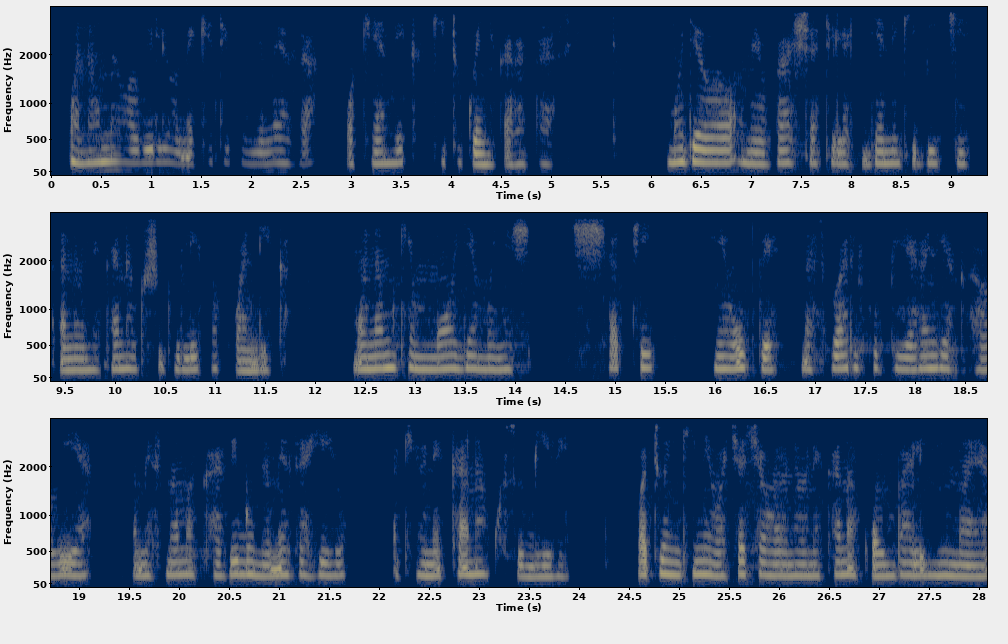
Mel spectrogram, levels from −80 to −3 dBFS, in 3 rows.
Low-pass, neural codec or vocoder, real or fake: 3.6 kHz; none; real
